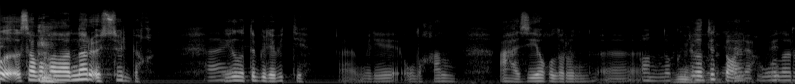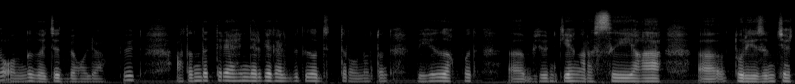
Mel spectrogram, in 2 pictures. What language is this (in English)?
Turkish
